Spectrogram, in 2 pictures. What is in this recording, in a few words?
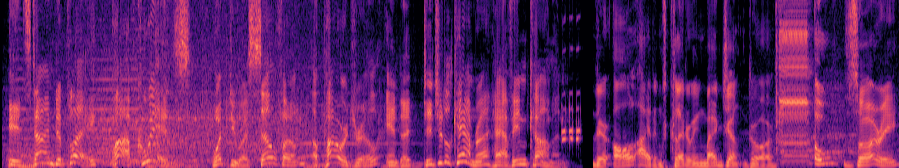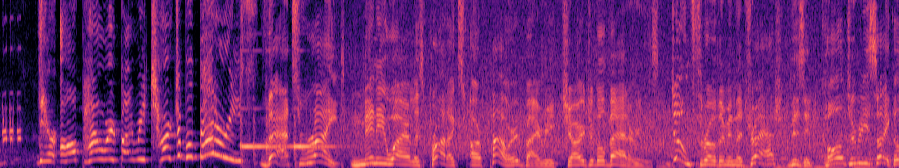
Radio; Call2Recycle; Atlanta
